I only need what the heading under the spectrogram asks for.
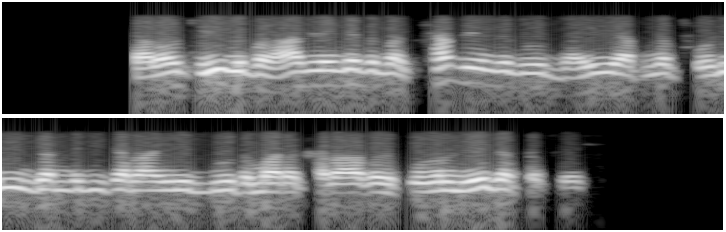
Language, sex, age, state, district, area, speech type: Hindi, male, 45-60, Uttar Pradesh, Pratapgarh, rural, conversation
